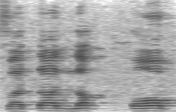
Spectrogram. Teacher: فتلقى لام کو قاف کے ساتھ ملائیں گے، فتلقى قاف کھڑی مد زبر قا کو ہم 3 الفی کی مقدار کھینچ کر پڑھیں گے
